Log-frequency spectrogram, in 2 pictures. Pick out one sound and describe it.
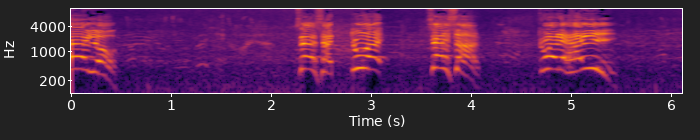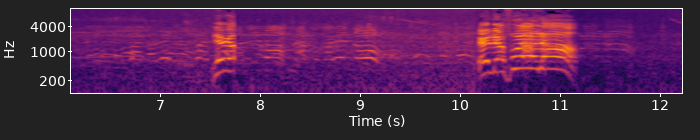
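Young men shout loudly across a field outdoors.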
